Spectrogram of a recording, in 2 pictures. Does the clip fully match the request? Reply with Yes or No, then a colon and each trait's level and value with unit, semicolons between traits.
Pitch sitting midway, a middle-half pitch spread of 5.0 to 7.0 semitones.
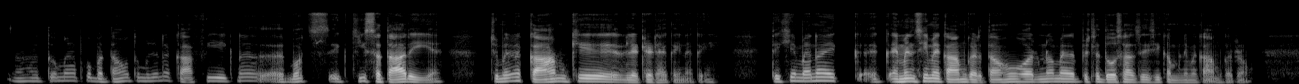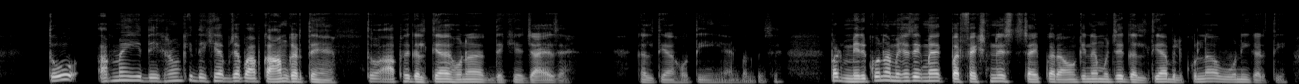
No: low, 130 Hz; average, 5.3 semitones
